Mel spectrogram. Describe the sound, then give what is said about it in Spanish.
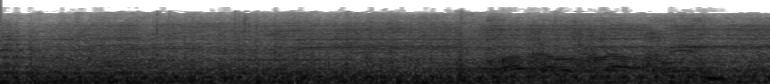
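Aircraft flying and jolting in the film First Man, a loud, dense, continuous engine roar with rumbling turbulence and no breaks. “La nave avanza en horizontal. Se dirige de frente a una elevada colina. Nil la esquiva. El aparato avanza zarandeándose.”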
